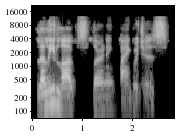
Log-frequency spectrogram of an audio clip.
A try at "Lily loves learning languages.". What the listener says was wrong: Excellent.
